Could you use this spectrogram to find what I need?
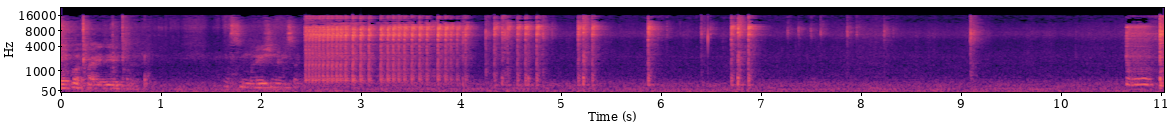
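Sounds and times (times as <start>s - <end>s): keyboard typing: 2.9s - 8.4s.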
